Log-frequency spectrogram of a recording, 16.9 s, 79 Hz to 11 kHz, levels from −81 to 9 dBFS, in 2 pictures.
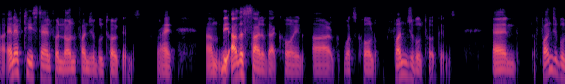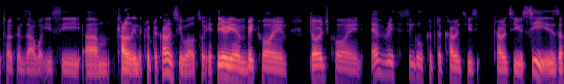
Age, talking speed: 20-39, 150 wpm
